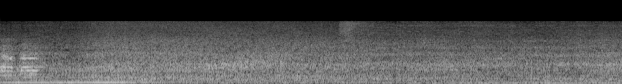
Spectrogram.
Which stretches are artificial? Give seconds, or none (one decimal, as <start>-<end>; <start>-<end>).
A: 0.0-0.5; 3.7-6.2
